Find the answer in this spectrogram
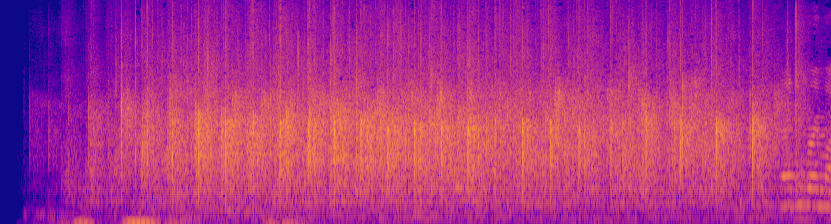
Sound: applause

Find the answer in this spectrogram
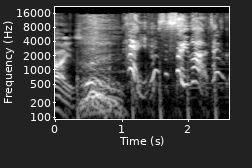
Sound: group gasp

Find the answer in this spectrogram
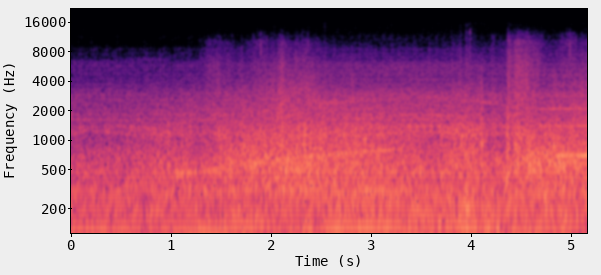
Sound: tires crunching; building orchestral music

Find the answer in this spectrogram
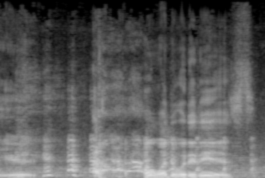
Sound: laughs

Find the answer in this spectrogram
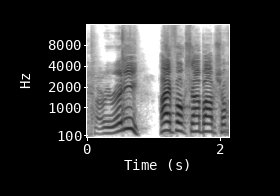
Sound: claps

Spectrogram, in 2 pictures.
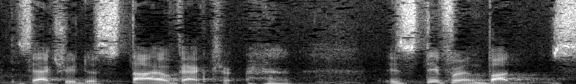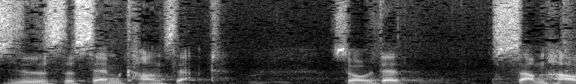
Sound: chuckles

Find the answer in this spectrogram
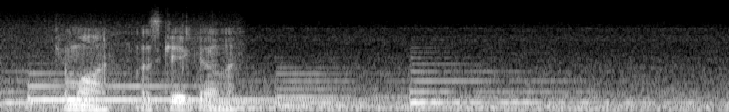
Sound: none

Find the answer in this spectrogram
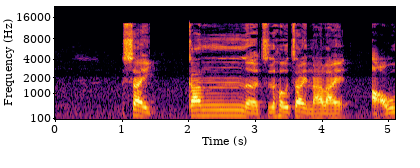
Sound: Cantonese

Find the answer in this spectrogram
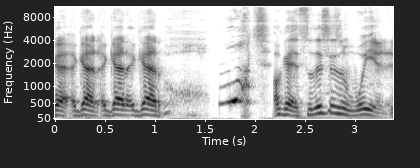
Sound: gasps

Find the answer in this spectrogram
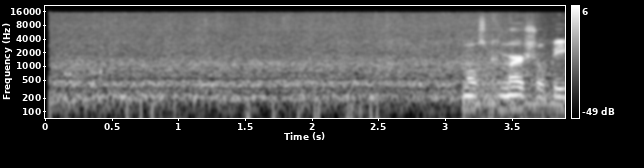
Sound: bees buzzing

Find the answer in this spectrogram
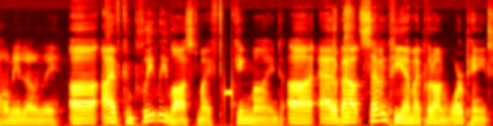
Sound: beep

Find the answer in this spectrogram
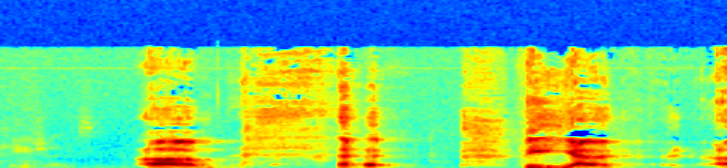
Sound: laughs

